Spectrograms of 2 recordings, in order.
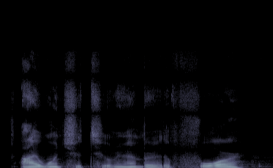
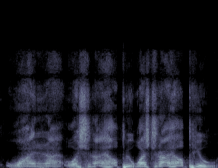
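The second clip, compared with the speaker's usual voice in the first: high, loud repeated protest; re-enacted exasperated shout; indignant dad; 13 semitones higher, 10 dB louder than usual. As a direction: protest angrily to your kid. Acted quarrel with his daughter.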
